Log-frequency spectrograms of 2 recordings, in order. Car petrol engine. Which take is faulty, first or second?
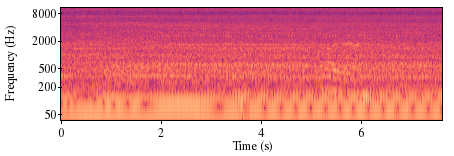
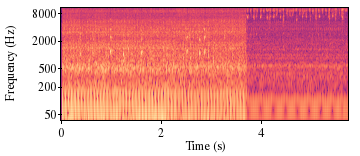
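second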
